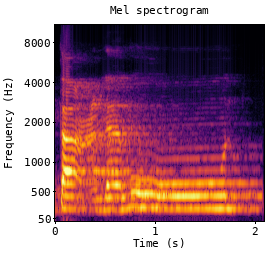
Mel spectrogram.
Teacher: عین کو حلق سے نکال کر کے پڑھیں گے، تعلمون نہیں پڑھیں گے اس کو، بلکہ تعلمون۔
